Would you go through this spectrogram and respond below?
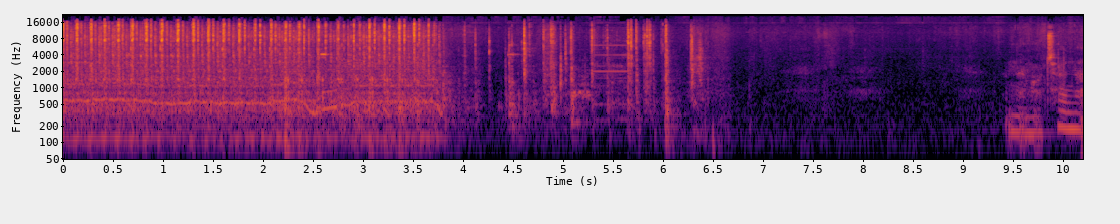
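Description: A sewing machine runs a reverse stitch on a garment seam, a dense rapid mechanical chatter for several seconds, then it stops and quieter handling sounds and faint talk follow.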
